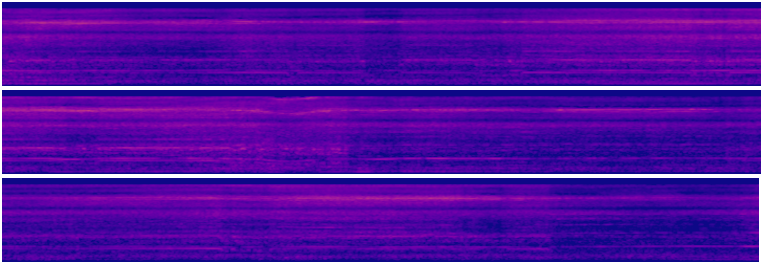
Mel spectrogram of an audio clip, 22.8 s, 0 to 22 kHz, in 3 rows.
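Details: Blade 130x RC helicopter: a high, thin electric whine with several steady tones that bend with main motor speed; abnormal noise, cause unidentified.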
